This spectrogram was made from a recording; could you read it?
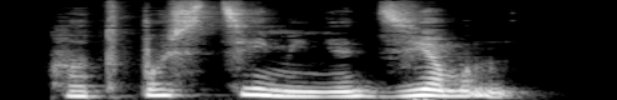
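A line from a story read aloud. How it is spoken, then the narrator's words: Hissed through teeth. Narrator (Russian): Сквозь зубы прошипела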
